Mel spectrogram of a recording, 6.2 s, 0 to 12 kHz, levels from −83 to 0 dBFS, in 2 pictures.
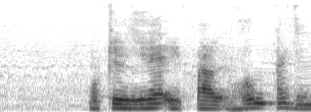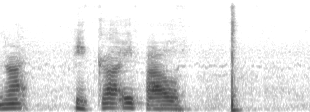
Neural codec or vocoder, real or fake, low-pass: codec, 44.1 kHz, 1.7 kbps, Pupu-Codec; fake; 10.8 kHz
